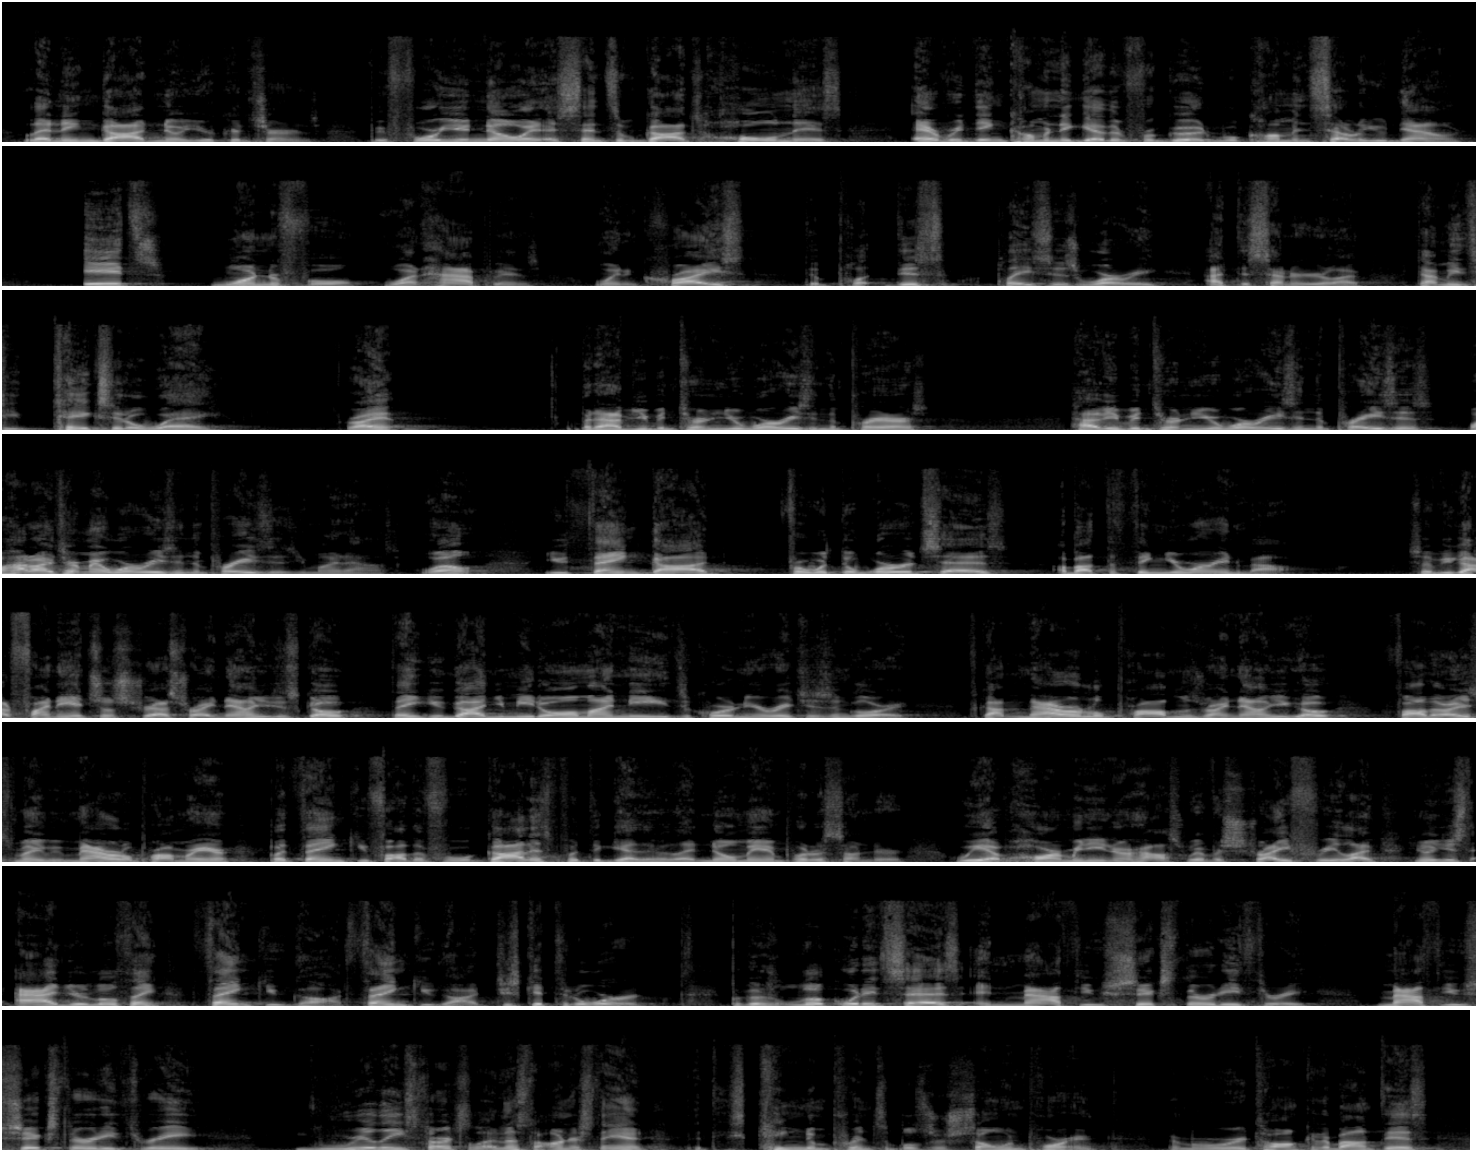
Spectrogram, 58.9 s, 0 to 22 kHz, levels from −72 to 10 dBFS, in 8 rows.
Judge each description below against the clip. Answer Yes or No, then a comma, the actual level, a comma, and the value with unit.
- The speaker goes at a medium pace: No, fast, 210 wpm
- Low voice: No, medium, 155 Hz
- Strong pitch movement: No, average, 4.4 semitones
